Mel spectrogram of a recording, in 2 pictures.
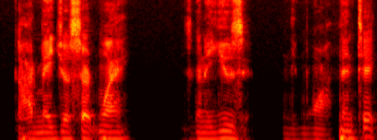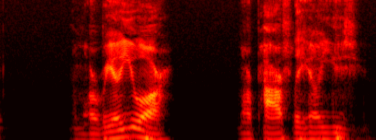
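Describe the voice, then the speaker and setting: A man with a very deep, low pitch keeps his intonation fairly even while his loudness swings a great deal. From Chile, then Los Angeles. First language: Spanish. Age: 40s. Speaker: pastor. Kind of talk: preaching; interview.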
